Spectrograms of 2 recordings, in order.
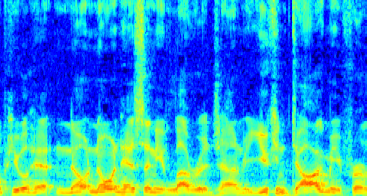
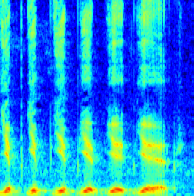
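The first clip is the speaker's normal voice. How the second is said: a high yappy "yip yip" to mock her chatter; mocking yapping; 6 semitones higher than usual. Mocking a talkative ex with high yapping. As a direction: yap it out like a small dog to make fun of her. Mocking someone who talks too much.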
